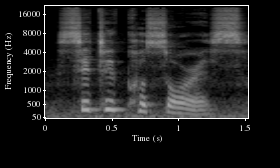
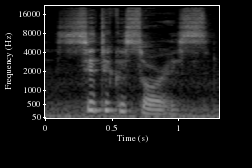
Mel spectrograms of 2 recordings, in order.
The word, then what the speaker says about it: Psittacosaurus: the lost egg cytokosaurus so that's how you pronounce um this dinosaur's name cyticosaurus and then there's gonna be three other characters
